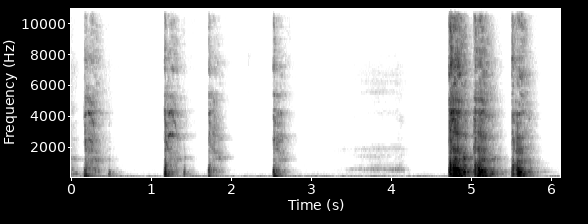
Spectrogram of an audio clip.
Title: new cough 2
